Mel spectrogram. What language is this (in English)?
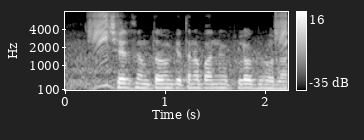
Bhojpuri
